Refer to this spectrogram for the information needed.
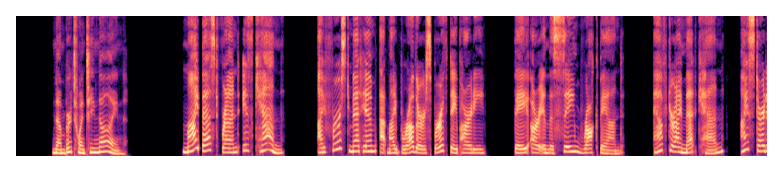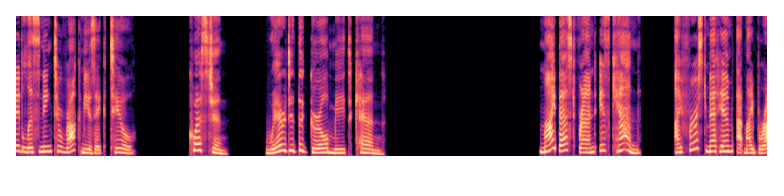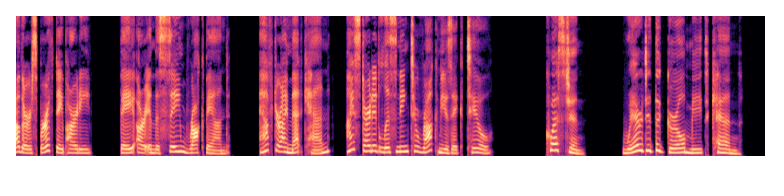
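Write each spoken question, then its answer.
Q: Where did the girl meet Ken?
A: At her brother's birthday party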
